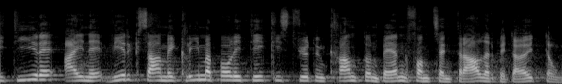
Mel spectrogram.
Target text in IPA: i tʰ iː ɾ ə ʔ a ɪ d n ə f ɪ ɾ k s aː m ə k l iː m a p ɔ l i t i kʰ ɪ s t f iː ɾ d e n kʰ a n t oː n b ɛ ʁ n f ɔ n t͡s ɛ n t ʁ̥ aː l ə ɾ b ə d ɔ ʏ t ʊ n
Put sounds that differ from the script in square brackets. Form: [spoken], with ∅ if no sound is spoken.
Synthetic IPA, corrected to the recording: i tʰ iː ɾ ə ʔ a ɪ [∅] n ə [v] ɪ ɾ k s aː m ə k l iː m a p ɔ l i t i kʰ ɪ s t f [yː] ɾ d e n kʰ a n t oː n b ɛ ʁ n f ɔ n t͡s ɛ n t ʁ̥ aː l ə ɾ b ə d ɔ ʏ t ʊ [ŋ]

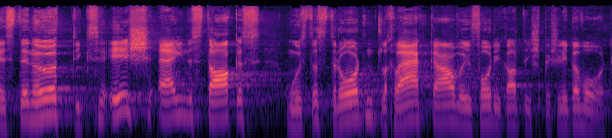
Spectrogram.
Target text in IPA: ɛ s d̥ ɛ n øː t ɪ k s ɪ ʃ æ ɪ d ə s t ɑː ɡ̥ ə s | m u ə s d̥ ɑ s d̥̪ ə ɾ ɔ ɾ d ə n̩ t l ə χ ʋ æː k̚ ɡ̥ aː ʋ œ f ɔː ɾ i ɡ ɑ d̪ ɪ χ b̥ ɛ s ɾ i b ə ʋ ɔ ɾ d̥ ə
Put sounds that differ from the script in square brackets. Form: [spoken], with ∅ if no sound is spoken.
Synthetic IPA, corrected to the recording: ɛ s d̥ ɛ n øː t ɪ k s ɪ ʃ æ ɪ [n] ə s t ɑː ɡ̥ ə s | m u ə s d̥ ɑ s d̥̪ ə ɾ ɔ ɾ d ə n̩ t l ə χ ʋ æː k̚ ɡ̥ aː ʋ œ f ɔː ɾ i ɡ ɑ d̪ ɪ [ʃ] b̥ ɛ [ʃ] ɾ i b ə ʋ ɔ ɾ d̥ ə

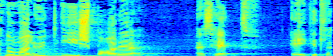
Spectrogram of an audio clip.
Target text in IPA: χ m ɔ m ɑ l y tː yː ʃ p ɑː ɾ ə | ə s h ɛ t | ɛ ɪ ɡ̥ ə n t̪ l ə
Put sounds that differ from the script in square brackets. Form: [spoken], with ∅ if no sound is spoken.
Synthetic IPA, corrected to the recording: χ [n] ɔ m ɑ l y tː [iː] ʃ p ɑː ɾ ə | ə s h ɛ t | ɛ ɪ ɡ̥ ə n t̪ l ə

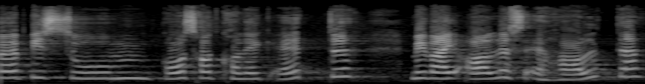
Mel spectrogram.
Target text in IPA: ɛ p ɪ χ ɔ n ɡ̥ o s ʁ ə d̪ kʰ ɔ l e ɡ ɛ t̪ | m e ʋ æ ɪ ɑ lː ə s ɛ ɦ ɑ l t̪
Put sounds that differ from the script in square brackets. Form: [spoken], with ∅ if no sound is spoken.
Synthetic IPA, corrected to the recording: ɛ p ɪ [s] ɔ [m] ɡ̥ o s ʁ [ɑ] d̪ kʰ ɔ l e ɡ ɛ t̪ | m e ʋ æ ɪ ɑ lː ə s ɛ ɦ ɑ l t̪

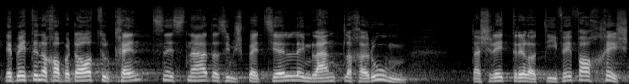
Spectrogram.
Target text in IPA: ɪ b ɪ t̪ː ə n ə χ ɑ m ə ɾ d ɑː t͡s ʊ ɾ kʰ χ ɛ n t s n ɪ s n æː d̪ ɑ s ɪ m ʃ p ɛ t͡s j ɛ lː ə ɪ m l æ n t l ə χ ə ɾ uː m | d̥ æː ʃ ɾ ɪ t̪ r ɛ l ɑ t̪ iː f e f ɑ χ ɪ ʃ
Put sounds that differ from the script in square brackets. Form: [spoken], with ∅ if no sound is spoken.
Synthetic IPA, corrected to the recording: ɪ b ɪ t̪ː ə n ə χ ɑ [b] ə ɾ d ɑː t͡s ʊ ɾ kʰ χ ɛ n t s n ɪ s n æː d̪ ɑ s ɪ m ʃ p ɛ t͡s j ɛ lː ə ɪ m l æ n t l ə χ ə ɾ uː m | d̥ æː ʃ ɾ ɪ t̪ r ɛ l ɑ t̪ iː f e f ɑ χ ɪ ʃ

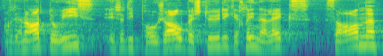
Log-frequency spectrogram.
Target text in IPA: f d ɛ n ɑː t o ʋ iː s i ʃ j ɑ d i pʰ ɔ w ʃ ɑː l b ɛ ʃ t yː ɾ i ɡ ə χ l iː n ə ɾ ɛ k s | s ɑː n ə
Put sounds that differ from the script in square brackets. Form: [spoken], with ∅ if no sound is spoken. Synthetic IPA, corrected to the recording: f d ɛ n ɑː t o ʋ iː s [ɪ] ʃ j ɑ d i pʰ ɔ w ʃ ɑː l b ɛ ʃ t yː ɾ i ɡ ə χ l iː n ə [l] ɛ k s | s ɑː n ə

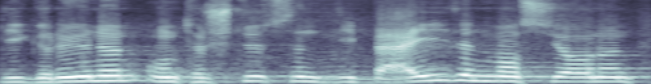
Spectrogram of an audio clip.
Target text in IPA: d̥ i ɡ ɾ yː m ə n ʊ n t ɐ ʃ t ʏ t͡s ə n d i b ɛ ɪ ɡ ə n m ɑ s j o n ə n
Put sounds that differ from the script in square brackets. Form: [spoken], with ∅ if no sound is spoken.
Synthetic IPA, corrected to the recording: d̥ i ɡ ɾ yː [n] ə n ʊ n t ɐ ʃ t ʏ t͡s ə n d i b [a] ɪ [d] ə n m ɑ s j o n ə n

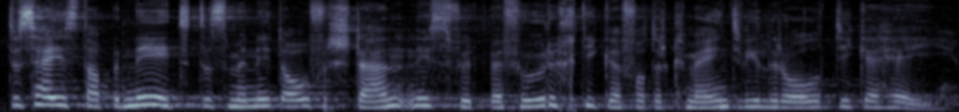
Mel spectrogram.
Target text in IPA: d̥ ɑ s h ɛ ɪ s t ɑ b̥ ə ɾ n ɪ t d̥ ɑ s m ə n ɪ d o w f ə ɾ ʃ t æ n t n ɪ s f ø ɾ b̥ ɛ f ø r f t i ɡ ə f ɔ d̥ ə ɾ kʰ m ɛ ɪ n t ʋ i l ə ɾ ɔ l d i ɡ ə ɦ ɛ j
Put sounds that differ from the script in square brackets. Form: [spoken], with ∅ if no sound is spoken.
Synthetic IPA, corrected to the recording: d̥ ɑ s h ɛ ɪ s t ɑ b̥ ə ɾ n ɪ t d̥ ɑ s m ə n ɪ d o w f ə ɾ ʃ t æ n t n ɪ s f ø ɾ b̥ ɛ f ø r [χ] t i ɡ ə f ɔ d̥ ə ɾ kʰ m ɛ ɪ n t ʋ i l ə ɾ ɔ l [t] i ɡ ə ɦ ɛ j

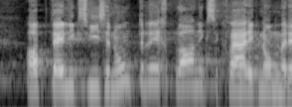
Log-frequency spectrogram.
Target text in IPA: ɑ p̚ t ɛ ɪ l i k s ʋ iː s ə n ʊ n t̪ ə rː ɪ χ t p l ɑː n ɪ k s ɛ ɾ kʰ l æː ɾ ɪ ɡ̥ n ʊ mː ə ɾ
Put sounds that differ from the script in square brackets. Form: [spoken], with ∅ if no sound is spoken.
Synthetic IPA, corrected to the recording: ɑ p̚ t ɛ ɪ l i k s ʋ iː s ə n ʊ n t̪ ə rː ɪ χ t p l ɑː n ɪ k s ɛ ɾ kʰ l æː ɾ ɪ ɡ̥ n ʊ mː ə ɾ

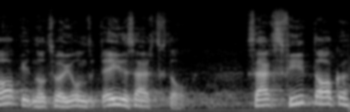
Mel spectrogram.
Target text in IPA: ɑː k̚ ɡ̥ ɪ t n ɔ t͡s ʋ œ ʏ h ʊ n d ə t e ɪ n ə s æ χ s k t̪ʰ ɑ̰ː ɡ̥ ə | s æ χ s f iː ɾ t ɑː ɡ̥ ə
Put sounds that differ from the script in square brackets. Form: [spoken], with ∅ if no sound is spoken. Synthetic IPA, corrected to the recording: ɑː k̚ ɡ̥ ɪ t n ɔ t͡s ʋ œ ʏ h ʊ n d ə t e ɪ n ə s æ χ [t͡s] k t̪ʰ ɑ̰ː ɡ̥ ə | s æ χ s f iː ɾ t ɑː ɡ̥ ə

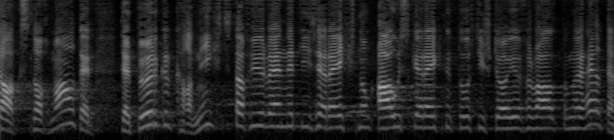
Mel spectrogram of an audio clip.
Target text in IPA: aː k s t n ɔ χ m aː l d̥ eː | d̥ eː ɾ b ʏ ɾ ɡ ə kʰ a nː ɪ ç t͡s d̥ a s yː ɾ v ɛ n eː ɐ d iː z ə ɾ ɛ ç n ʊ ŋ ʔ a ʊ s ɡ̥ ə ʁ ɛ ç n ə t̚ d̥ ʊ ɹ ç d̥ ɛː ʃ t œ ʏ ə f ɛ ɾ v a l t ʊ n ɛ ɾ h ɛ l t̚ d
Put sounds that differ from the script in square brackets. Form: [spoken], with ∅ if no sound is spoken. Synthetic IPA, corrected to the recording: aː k s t n ɔ χ m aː l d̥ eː | d̥ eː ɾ b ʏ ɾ ɡ ə kʰ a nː ɪ ç t͡s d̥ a [f] yː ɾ v ɛ n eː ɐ d iː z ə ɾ ɛ ç n ʊ ŋ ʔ a ʊ s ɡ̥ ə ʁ ɛ ç n ə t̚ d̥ ʊ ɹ ç d̥ [iː] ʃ t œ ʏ ə f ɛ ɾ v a l t ʊ [ŋ] ɛ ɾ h ɛ l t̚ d

